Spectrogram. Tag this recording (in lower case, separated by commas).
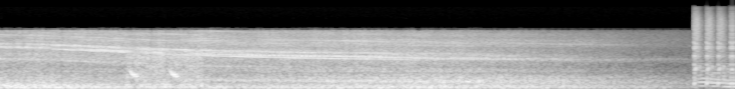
music, airplane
